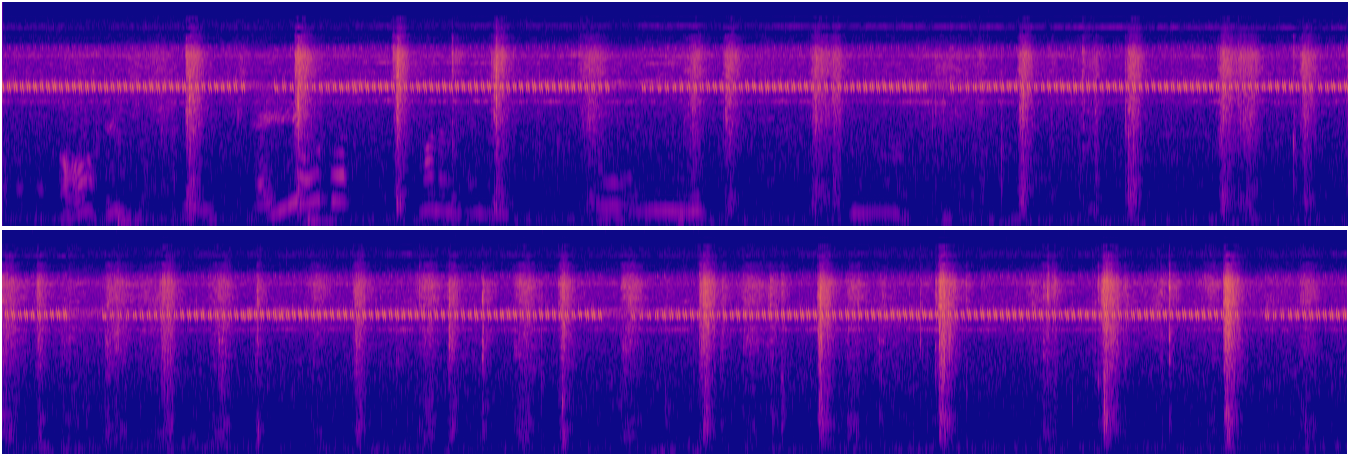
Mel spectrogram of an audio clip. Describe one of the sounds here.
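A blade chops through grass and brush.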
